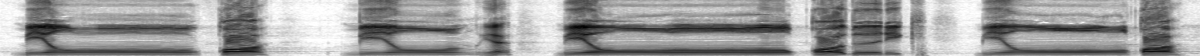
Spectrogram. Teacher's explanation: nunnya kita samarkan kepada huruf qaf, dan huruf qaf ini termasuk huruf isti'la, maka agak sedikit ditebalkan ikhfa'nya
